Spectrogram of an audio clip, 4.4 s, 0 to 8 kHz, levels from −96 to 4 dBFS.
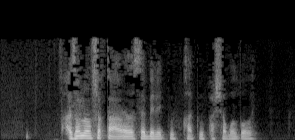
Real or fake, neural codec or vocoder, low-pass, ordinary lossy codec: fake; codec, 16 kHz, 0.5 kbps, FunCodec, trained on Chinese and English, 25 frames a second; 7.2 kHz; MP3, 24 kbps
